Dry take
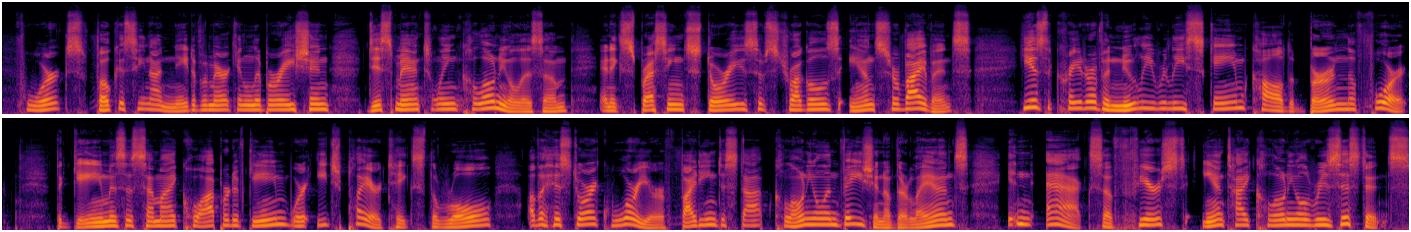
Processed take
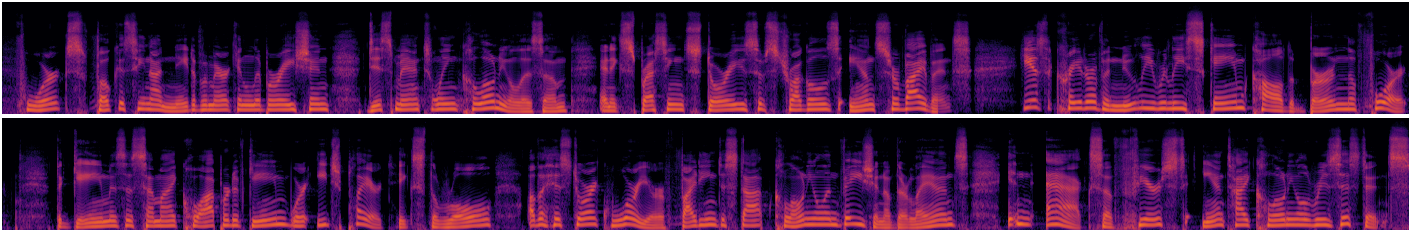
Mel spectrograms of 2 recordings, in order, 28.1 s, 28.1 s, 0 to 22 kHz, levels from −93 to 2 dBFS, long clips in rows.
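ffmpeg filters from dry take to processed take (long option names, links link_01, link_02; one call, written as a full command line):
ffmpeg -i in.wav -filter_complex "[0:a]asettb=1/sr,asplit=3[link_01][link_02][link_03];[link_01]atrim=end=9.354[link_04];[link_02]atrim=start=9.35:end=10.52,asetpts=PTS-STARTPTS,afade=type=in:duration=0.004:curve=qsin,afade=type=out:start_time=1.166:duration=0.004:curve=qsin,bandpass=frequency=1700:width_type=q:width=0.8[link_05];[link_03]atrim=start=10.516[link_06];[link_04][link_05]acrossfade=duration=0.004:curve1=hsin:curve2=qsin[link_07];[link_07][link_06]acrossfade=duration=0.004:curve1=qsin:curve2=hsin,asplit=2[link_08][link_09];[link_08]atrim=end=18.04,asetpts=PTS-STARTPTS,afade=type=out:start_time=17.02:duration=1.02[link_10];[link_09]atrim=start=18.04,asetpts=PTS-STARTPTS,afade=type=in:duration=0.004:curve=hsin[link_11];[link_10][link_11]concat=n=2:v=0:a=1,bass=frequency=250:gain=2,treble=frequency=4000:gain=-8,acompressor=threshold=-30dB:ratio=6,lowshelf=frequency=64:gain=-11" out.wav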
